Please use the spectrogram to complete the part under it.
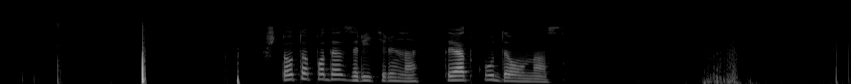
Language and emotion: Russian, neutral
